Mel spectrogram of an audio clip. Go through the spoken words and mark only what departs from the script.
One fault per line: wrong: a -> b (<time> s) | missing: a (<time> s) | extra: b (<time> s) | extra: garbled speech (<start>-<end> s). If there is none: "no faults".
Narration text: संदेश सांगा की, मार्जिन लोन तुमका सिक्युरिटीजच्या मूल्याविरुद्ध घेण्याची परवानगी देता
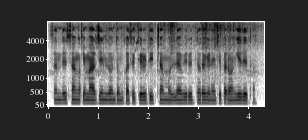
no faults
